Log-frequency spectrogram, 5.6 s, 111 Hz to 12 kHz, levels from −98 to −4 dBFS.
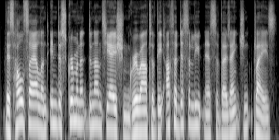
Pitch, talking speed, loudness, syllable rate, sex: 160 Hz, 160 wpm, -19 LUFS, 6.1 syllables/s, male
